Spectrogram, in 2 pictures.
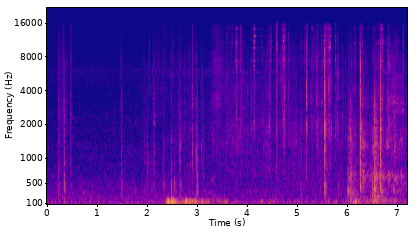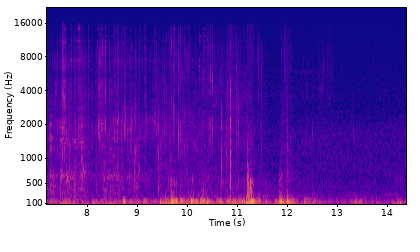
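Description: Camera handling noise: rattling clicks and heavy low thuds and rumble as the camera is grabbed and moved. It starts about two and a half seconds in, is loudest in a few hard knocks towards the end, and dies down just before the end.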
